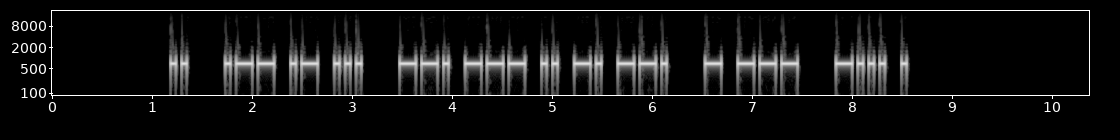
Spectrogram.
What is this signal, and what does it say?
Morse code, heard as a keyed tone, about 22 wpm, 700 Hz. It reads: I WAS GOING TO BE
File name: practice / 22wpm / Build A Phrase - 5-Word Phrases - 22wpm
